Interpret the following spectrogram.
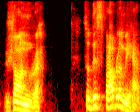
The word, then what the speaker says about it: genre: sorry not gender genre in french it would be somewhat like zhang so in modern english we cannot pronounce it as wrong because we don't know the hara sound which is in french so the approximate thing would be genre so this problem we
